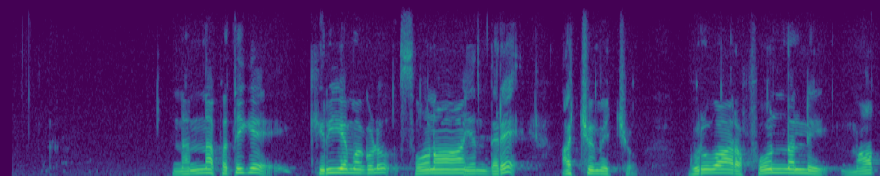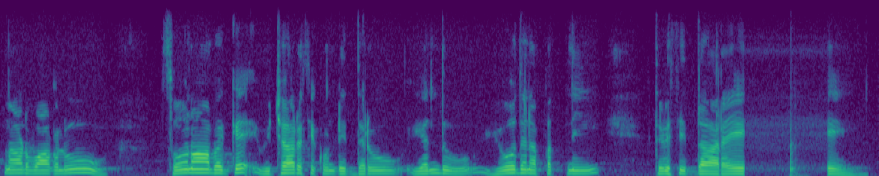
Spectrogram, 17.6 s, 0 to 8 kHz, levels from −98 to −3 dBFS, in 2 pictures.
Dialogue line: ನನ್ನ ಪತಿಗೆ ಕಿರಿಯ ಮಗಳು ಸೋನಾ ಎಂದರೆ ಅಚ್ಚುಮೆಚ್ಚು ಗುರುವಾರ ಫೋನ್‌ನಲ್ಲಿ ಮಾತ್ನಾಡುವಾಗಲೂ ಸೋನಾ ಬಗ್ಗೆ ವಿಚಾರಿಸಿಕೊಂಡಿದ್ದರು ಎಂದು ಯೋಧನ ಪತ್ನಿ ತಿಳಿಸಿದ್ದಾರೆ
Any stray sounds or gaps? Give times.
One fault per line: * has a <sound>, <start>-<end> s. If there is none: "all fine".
* has a thud, 16.7-16.9 s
